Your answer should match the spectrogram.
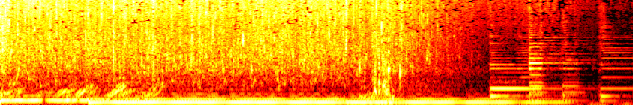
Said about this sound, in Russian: На мосту его мотнуло, повело, перевернуло и с моста в реку. Бултых, вот и нет его в живых.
